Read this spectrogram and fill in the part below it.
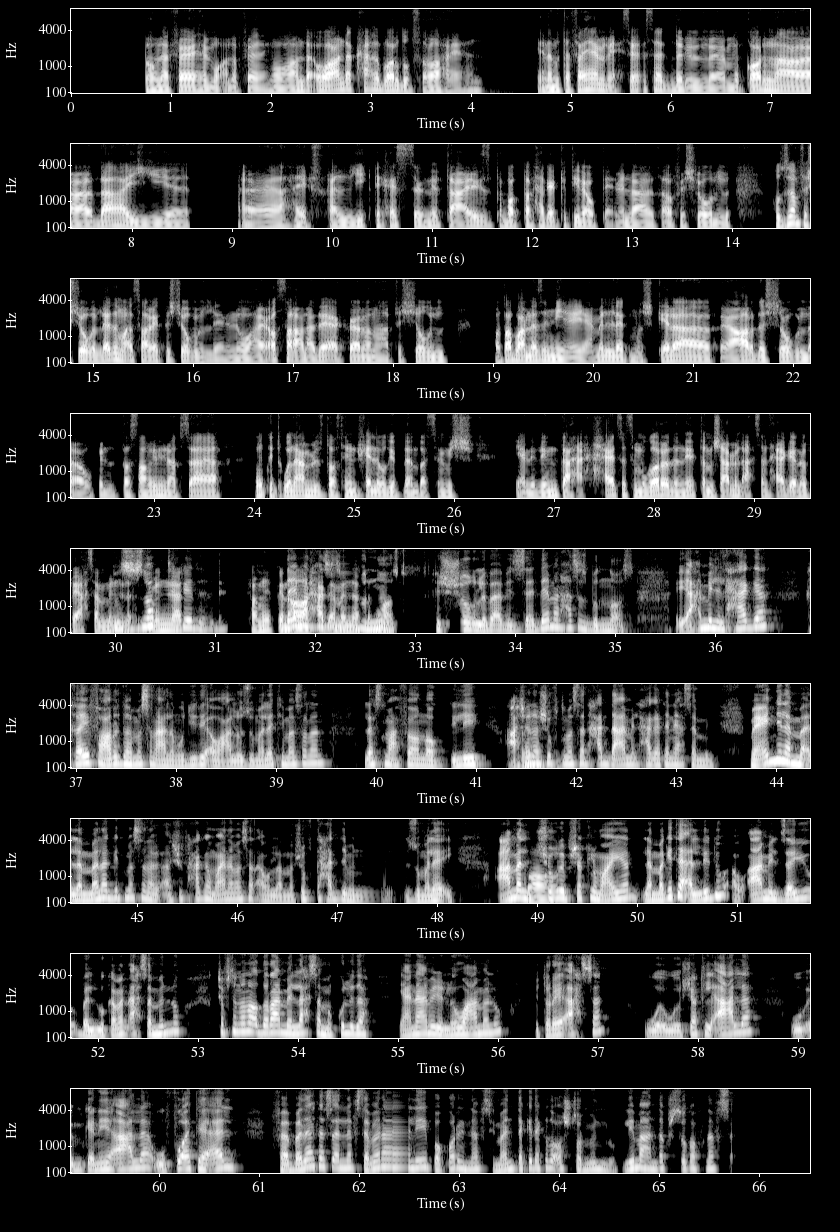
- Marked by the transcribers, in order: tapping
- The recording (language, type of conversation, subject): Arabic, advice, ليه بلاقي نفسي دايمًا بقارن نفسي بالناس وبحس إن ثقتي في نفسي ناقصة؟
